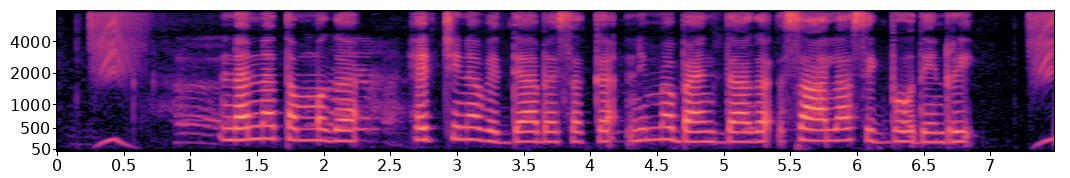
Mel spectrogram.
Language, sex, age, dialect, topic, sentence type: Kannada, female, 31-35, Dharwad Kannada, banking, question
